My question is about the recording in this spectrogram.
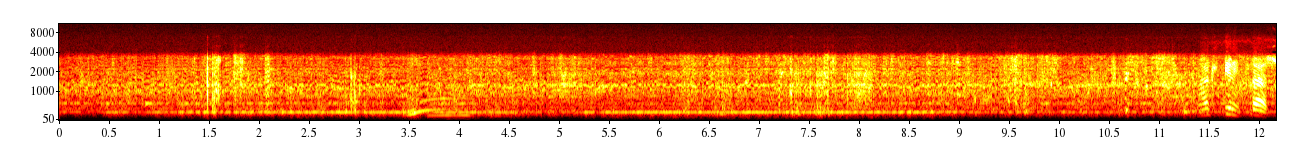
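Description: Steady hiss of a narrow-band space-to-ground radio channel with a constant low hum and a few scattered clicks, and faint snatches of voice on the loop.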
